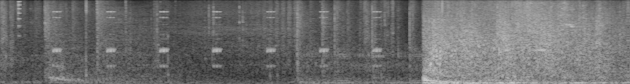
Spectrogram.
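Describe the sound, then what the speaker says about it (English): A grenade goes off in the video game XCOM: a deep, loud boom with a long rumbling tail, following a stretch of quieter game sounds and repeating electronic beeps. "Grenade for you."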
